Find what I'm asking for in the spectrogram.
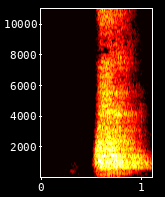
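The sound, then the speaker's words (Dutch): A single calm breath drawn in through the nose during a guided relaxation exercise: a soft, airy rush that begins after a moment of silence, swells quickly and holds steady before easing slightly at the end. “Adem eens rustig in door je neus.”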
